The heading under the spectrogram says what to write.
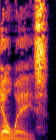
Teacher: Stretch the vowel sound (aaal-ways) to highlight absolute certainty.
